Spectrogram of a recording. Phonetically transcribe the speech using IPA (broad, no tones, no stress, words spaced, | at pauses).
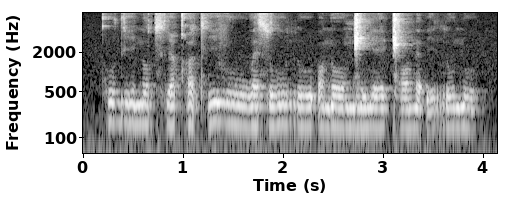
kʰud̪iː not͡sʰiqʰu tʰivuː wɛsuːruː ʔɔnoːŋ͡ǁi jeːǁʰɔnɛ ʔirun̪u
